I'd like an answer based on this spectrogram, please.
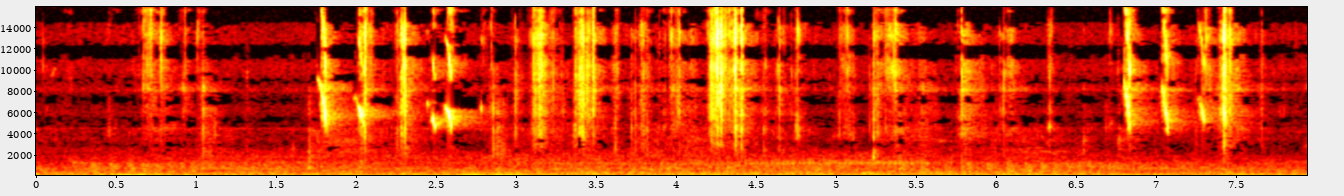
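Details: Female marmoset vocalizing as she eats, with scattered thin, high chirps in brief bursts between sharp clicky eating sounds and a constant low background hum.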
